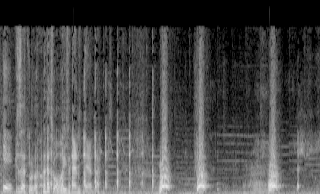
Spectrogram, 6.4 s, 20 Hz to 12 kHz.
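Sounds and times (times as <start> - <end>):
speech: 0.0 - 2.6
laughter: 0.4 - 3.3, 5.9 - 6.4
dog barking: 3.1 - 4.3, 5.3 - 5.7.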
